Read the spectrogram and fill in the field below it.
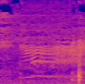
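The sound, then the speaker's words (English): A camel in a herd lets out a drawn-out, wavering groan with a bleating quality as tourists are about to mount the camels, over a low, steady background rumble. “there's a there's a herd of camels um, grunting and groaning, and some French tourists about to um, mount them, so they're all complaining.”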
